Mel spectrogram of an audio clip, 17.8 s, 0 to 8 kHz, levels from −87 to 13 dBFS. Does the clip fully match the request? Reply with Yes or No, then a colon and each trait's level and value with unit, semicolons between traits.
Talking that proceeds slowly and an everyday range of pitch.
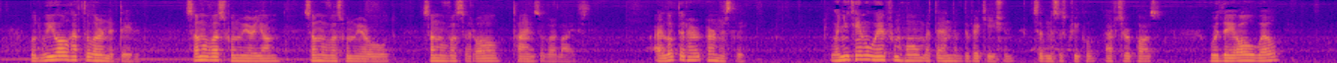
No: average, 195 wpm; average, 3.5 semitones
